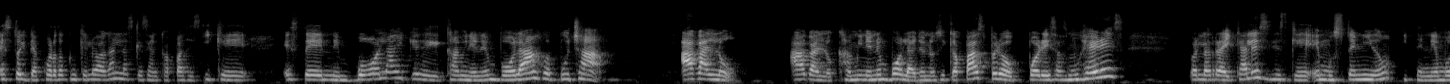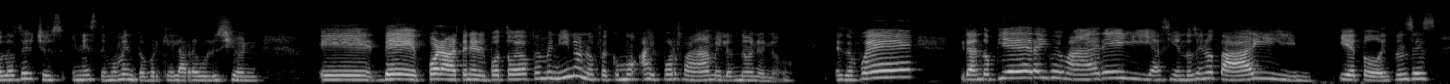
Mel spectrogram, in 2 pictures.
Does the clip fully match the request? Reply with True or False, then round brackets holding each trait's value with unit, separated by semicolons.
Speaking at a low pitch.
False (220 Hz)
